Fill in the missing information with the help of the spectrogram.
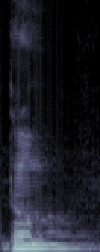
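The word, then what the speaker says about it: thumb: लब्ज है हमारे पास थम टी एच यू एम बी थम यहां पर बी साइलेंट हो जाएगा अगेन जैसे रूल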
